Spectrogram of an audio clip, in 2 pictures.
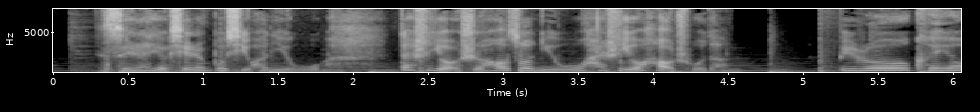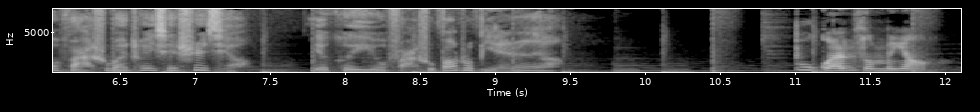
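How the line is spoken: Gentle, comforting mother. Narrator (Chinese): 妈妈安慰地说

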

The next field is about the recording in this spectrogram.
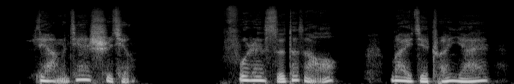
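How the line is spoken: Quieter, muffled whisper. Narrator (Chinese): 保姆的声音更小了，用手挡住嘴说

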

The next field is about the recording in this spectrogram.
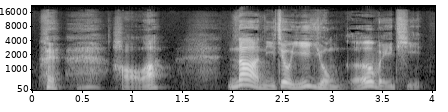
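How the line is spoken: Laughing. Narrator (Chinese): 客人 笑道

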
